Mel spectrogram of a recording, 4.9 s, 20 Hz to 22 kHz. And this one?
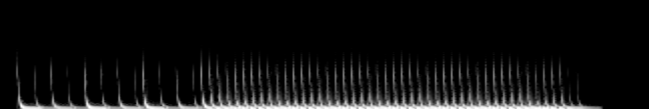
Bassy JINGLE 2 mark
A very sub-bassy clip - suitable as an "audio-Mark", part of jingle, electro drum-fill, etc.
